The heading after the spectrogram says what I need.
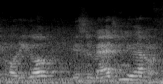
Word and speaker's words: Código: In Spanish, we say Código, but if Spanish is not your native tongue, which I completely understand, and that's fine, we're not all perfect.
